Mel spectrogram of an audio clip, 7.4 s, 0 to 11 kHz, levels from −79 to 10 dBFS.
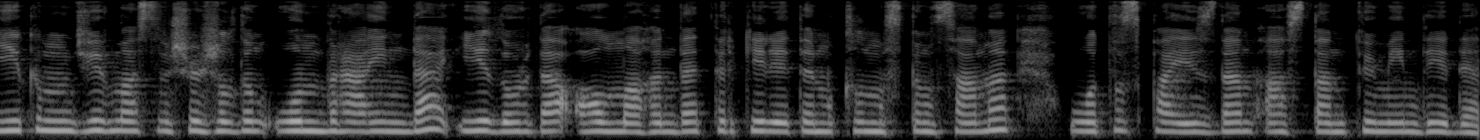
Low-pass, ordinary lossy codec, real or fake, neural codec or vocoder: none; none; fake; autoencoder, 22.05 kHz, a latent of 192 numbers a frame, VITS, trained on one speaker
